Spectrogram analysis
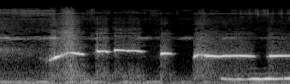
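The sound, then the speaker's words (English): A person whistles alone: a clear, loud opening note slides upward, then a few short, steady high notes follow with brief breaks, ending on a lower held tone. “Will you show me how to do that? What, whistle?”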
